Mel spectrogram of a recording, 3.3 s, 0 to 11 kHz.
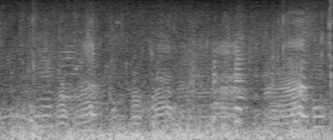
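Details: Trumpeter swans in winter at Gallup Park, Ann Arbor, Michigan, on January 8, flock of 26 adults and 16 juveniles; loud, nasal, trumpet-like honks overlapping continuously above a low background rumble, recorded with a GoPro.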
